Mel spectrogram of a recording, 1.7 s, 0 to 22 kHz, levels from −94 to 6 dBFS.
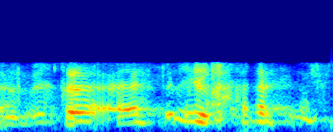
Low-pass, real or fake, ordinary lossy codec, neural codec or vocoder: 3.6 kHz; fake; none; codec, 24 kHz, 1.5 kbps, HILCodec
